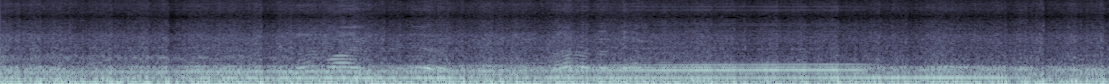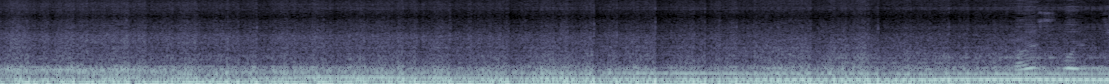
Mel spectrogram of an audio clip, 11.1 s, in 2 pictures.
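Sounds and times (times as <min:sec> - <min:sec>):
car engine pulling hard: 0:00.0 - 0:11.0
road and wind noise: 0:00.0 - 0:11.0.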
